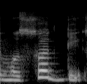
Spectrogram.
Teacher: پھر آگے مصدق، سواد موٹا بھی، سواد کو سختی سے دال کے ساتھ جوڑنا بھی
